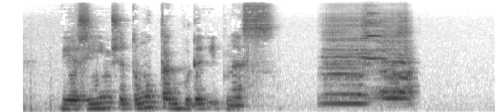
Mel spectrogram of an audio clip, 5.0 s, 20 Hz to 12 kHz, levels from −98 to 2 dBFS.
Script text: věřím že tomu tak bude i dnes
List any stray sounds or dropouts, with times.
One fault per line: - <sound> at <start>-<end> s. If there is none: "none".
- squeak at 3.2-4.2 s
